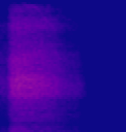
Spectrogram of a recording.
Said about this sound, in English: Breathing in again.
